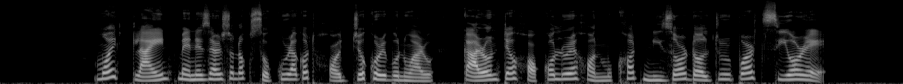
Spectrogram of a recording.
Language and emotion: Assamese, disgusted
